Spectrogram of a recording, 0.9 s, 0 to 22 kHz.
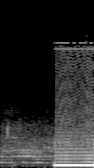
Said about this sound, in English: Tom's dialing the number now on his Nokia N8, and it's going to start ringing.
